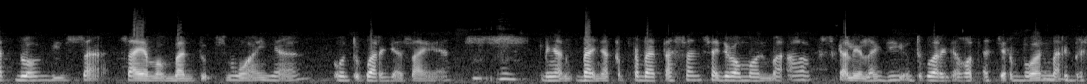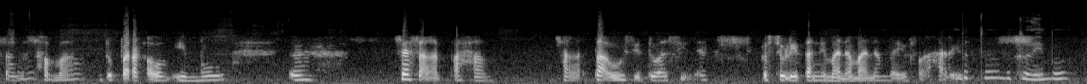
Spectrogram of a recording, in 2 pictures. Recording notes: By Phone.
